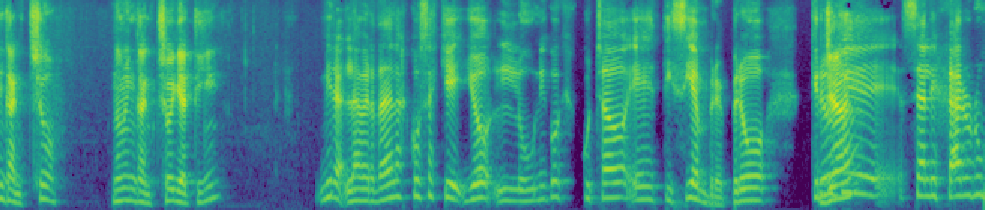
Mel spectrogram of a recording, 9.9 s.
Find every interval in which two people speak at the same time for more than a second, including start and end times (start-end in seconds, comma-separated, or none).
none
